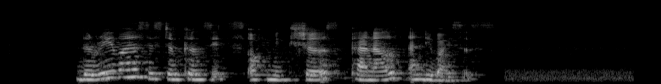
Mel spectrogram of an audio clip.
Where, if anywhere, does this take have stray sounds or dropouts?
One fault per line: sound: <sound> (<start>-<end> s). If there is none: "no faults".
no faults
